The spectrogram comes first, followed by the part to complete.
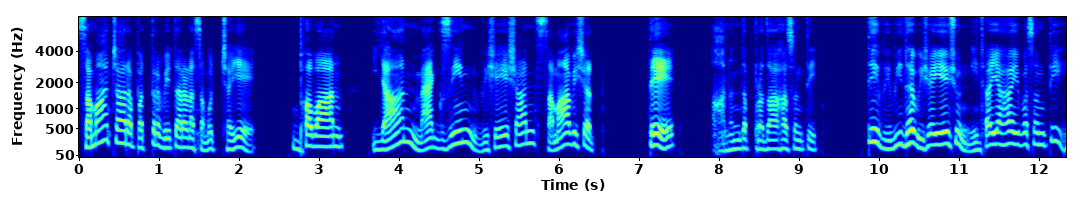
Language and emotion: Sanskrit, happy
